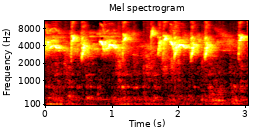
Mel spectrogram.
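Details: Captive European goldfinch of the large major form, kept for breeding, singing bright twittering phrases of high tinkling notes and short buzzy trills in bursts, with faint background hum.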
